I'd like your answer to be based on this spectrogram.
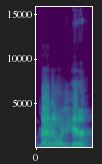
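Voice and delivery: retold calling out. Investigator calls to the spirit in the house, calling out.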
